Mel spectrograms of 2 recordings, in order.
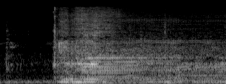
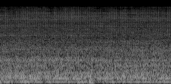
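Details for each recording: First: Home AC outdoor unit, previously off compressor being fired up while checking inrush amps: silence, then a sudden start into a steady low hum with even fan whir; compressor and condenser fan running normally, inrush 120 A. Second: Home AC not cooling, house near 80°, outdoor unit at about 79° ambient: steady fan whoosh and airflow hum with no compressor drone or refrigerant flow; only the condenser fan runs, compressor off.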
